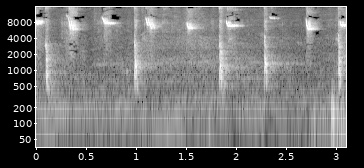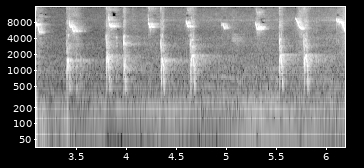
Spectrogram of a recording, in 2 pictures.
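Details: Squirrel lure calls for hunting: rapid high-pitched descending chirps alternating with snapping clicks, a brief low thump near the middle, low hum underneath.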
